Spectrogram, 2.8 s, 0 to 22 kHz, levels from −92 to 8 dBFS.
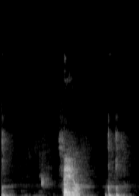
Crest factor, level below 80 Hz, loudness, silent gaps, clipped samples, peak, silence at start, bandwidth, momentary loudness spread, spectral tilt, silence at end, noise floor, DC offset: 22 dB; -60 dBFS; -17 LUFS; none; under 0.1%; -2 dBFS; 0.05 s; 7.6 kHz; 23 LU; -5.5 dB/octave; 0.4 s; -66 dBFS; under 0.1%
